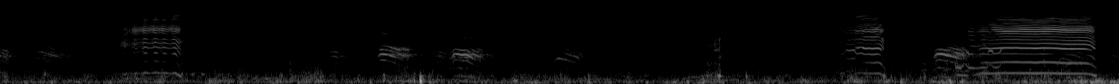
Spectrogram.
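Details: Black goats in a farm exercise yard in Gimhae, South Korea, on a sunny Sunday morning, 31 March 2019. Several goats bleat in turn: wavering, nasal cries, some short and some drawn out. Steady rustling and shuffling fill the background.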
